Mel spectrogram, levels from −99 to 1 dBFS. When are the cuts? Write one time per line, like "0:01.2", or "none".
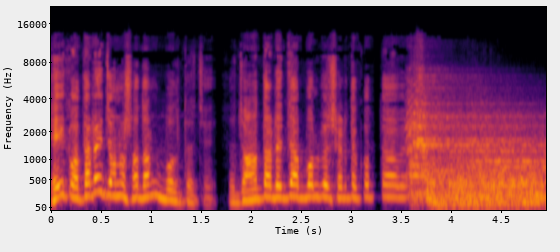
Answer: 0:03.5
